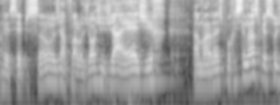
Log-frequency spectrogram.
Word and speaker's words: Jaeger: Vai falar jáer, fala Jeger, fala de tudo, mas menos Jeger, mas o a pronúncia é Jaeger e vem do austroalemão que é caçador, né?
